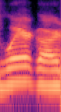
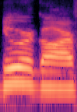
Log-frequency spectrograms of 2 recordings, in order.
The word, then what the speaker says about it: duergar: he was talking about duergar and he's like yeah and i learned i learned it's pronounced where guard not durgar from jackson crawford you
